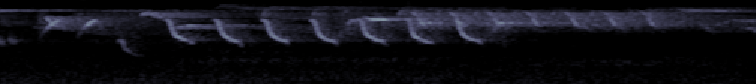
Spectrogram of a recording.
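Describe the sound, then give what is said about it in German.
A nightingale sings a fast, clear trill of about a dozen sharp, repeated descending notes, bright, over a faint hiss of background ambience. “Schon bei Plinius gilt die Nachtigall als das ganz, ganz große Vorbild für die Musik.”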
